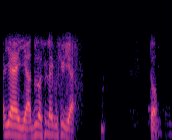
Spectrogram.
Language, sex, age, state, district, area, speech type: Manipuri, male, 30-45, Manipur, Senapati, urban, conversation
